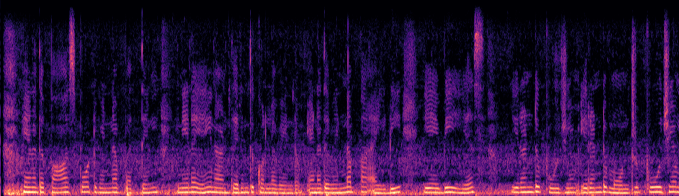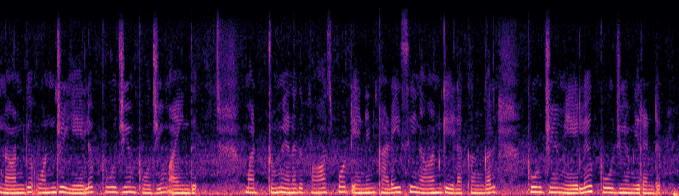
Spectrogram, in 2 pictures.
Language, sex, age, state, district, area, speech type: Tamil, female, 18-30, Tamil Nadu, Chennai, urban, read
